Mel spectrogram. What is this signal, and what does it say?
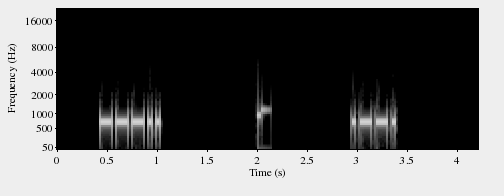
Morse code, heard as a keyed tone, about 30 wpm, 700 Hz. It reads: 8 P
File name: Single-Letter-Number-30wpm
